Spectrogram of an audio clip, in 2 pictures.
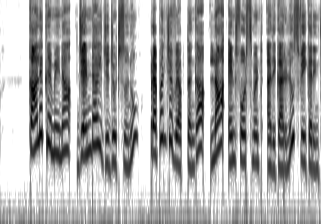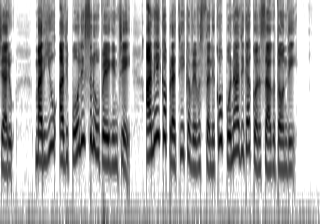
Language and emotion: Telugu, neutral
